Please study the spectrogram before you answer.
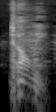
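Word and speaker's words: Thome: Tommy rhymes with homie and has a statue.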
